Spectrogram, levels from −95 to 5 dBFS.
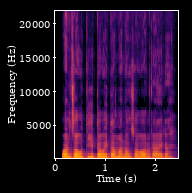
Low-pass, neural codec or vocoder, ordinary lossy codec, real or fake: none; none; none; real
